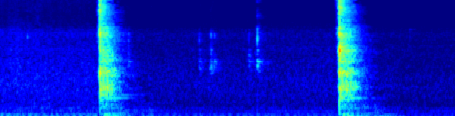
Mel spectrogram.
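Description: A hammer taps sharply on a metal punch.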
